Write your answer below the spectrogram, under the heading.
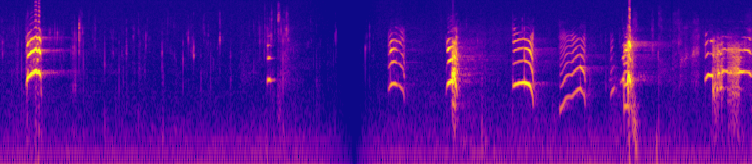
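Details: After a sharp opening squeak and a quiet gap, a capuchin monkey utters several clear arched whistles and chirps in quick succession, finishing with a buzzy, rougher note.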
